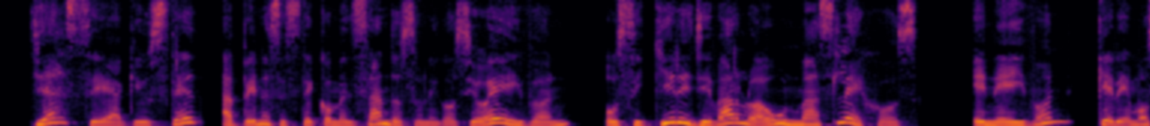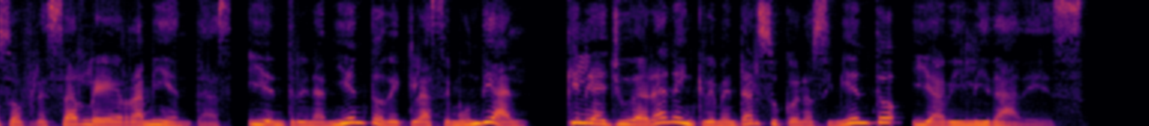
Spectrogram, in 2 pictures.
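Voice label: ESLA F elearning, Latin American Spanish, female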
